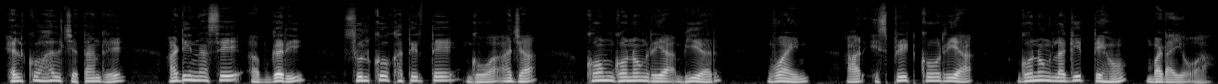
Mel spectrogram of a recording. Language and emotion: Santali, neutral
